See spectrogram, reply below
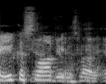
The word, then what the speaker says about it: Yugoslavia: I don't, Yugoslavia, how do you say it in English? – Yugoslavia. – You know what I mean? – Yeah, Yugoslavia.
